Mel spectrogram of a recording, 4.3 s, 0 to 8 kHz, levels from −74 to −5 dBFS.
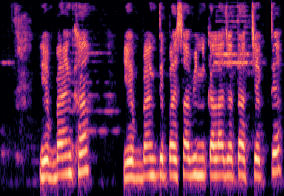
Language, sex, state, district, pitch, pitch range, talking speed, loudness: Hindi, female, Bihar, Darbhanga, 225 Hz, 215-270 Hz, 195 wpm, -13 LUFS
